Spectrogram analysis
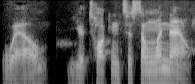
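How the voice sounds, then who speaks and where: A man reading the part of a proud, plain-spoken young man in a measured, direct way at a table read. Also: fairly low pitch, fairly bright tone. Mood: polite, guarded. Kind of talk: film script table read.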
